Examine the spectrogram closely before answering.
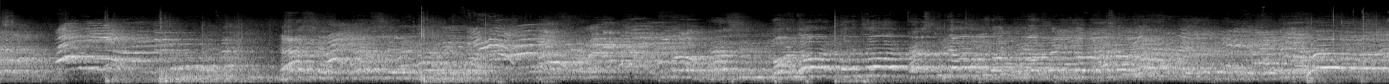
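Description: Children shout and call out loudly in a large echoing hall.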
